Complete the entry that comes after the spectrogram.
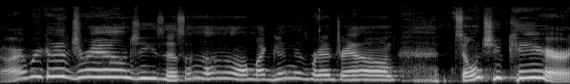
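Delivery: hammed-up panic, very high-pitched; freaking out. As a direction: wail like terrified men in mock despair. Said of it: "the disciples are all freaking out".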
